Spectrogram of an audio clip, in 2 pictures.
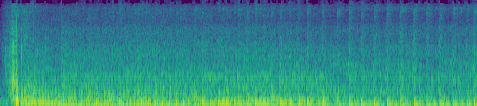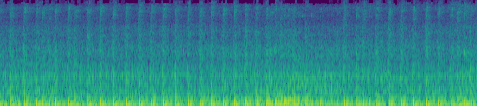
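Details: Yamaha Jupiter Z bored-up engine used daily, fresh oil, new spark plug and fuel: loud, even popping exhaust beat steady through light revs, no knocks or rattles; normal running.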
